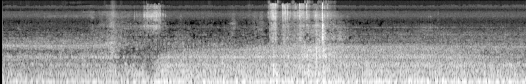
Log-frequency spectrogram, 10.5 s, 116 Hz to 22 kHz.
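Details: NVIDIA RTX 3060 Ti graphics card: loud, steady low buzzing drone from the GPU fan at medium to high speed.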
